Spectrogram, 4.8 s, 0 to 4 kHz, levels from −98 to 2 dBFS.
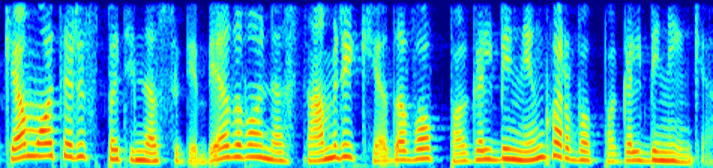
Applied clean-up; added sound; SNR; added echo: none; none; none; none.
